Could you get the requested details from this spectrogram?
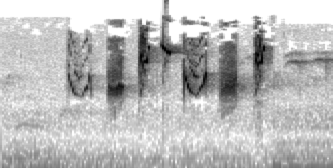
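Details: Orange-bellied leafbird (cucak cungkok) in full 'tembakan' song style: a quick burst of loud, high, varied chirps and sharp whistled notes, roughly seven in under two seconds, then a thin high tone over low background hum.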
